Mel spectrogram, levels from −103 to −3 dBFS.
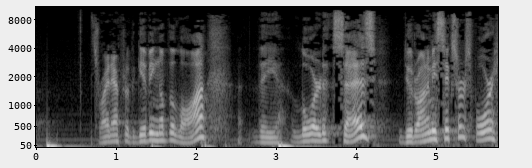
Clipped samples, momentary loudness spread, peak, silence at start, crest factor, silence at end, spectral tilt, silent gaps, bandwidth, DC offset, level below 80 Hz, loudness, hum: under 0.1%; 16 LU; -18 dBFS; 0.15 s; 16 dB; 0 s; -4.5 dB/octave; none; 10.5 kHz; under 0.1%; -46 dBFS; -36 LUFS; none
